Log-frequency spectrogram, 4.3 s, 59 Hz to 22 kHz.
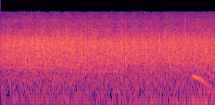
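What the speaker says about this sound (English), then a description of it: "It's almost palpable, the excitement emanating from this crowd at the moment." A stadium crowd at a cricket match in the video game Cricket 26 keeps up a dense, steady wash of cheering and applause throughout, with a commentator's voice faintly beneath it.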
